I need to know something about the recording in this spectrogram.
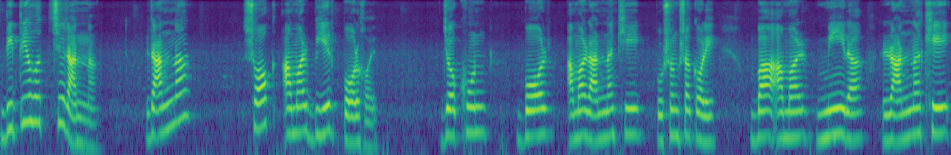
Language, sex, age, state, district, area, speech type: Bengali, female, 60+, West Bengal, Paschim Bardhaman, rural, spontaneous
